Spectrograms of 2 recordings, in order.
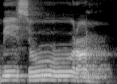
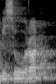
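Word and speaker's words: بسورة: yaitu pantulan abdina Fau bisurah kita di sini bacanya bisurah membacanya dengan huruf ha bukan bisurat nah Kenapa tidak baca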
